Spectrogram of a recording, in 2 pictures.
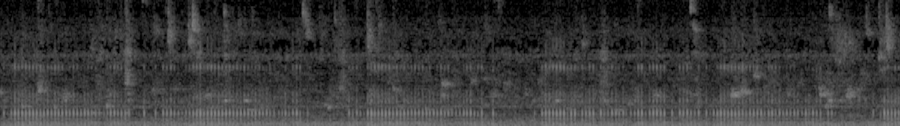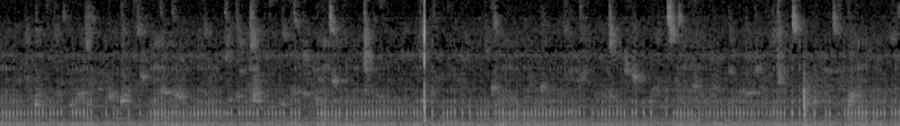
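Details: Sleeping cat Luci-furr snores heavily, a continuous deep rasping rumble that rises and falls with slow, fairly regular breaths about every two seconds over a long stretch, with a few faint clicks and nothing else clearly heard.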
